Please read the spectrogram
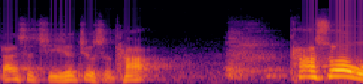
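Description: A man speaking Mandarin into a lectern microphone for about a second, then a short pause.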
